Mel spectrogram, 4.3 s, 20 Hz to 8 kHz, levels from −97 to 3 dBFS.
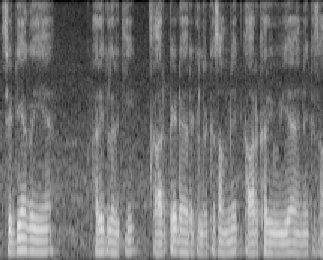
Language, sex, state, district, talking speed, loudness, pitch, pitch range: Hindi, male, Madhya Pradesh, Katni, 235 wpm, -17 LUFS, 120 Hz, 115-125 Hz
